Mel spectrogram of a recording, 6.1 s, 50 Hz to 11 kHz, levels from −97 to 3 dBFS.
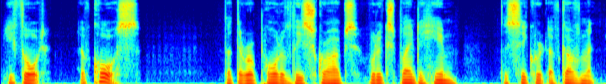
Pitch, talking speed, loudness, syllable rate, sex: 105 Hz, 180 wpm, -17 LUFS, 5.9 syllables/s, male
